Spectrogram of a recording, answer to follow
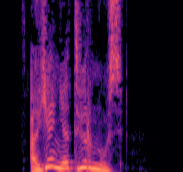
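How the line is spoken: Trembling voice. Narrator (Russian): произнес он дрогнувшим голосом

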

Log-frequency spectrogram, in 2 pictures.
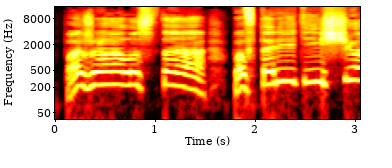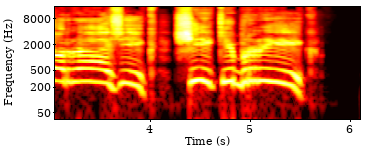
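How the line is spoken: Delighted full-throated shout. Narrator (Russian): Он весь рассиялся от удовольствия и снова закричал папе во все горло

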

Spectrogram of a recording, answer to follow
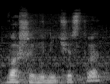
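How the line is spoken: Calmly said. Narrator (Russian): сказал Фам уже спокойно

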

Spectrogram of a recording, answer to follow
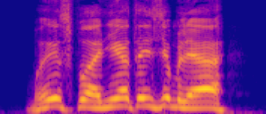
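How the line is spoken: Joyful shout. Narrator (Russian): также радостно крикнул Колесников

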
